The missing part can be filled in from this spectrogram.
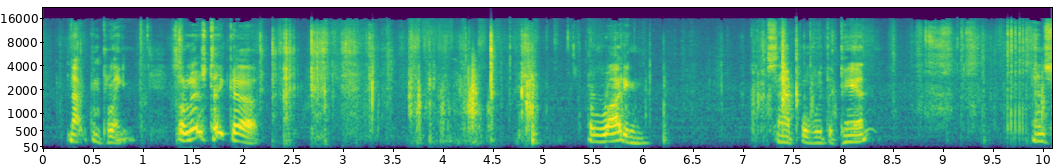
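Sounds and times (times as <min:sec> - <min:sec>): notebook pages rustling: 0:02.2 - 0:05.0.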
